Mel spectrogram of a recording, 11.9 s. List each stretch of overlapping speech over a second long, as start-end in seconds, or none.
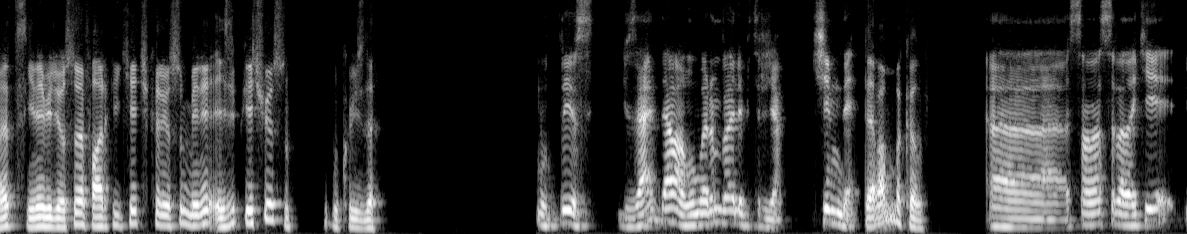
none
